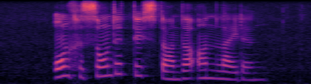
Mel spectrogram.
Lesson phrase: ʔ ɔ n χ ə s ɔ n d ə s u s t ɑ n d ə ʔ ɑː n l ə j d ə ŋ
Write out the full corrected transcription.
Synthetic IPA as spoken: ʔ ɔ n χ ə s ɔ n d ə t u s t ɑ n d ə ʔ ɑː n l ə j d ə ŋ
